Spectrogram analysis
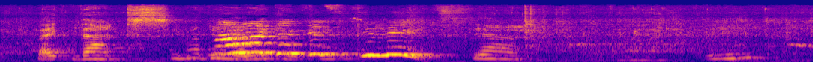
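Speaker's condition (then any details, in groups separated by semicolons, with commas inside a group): No condition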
